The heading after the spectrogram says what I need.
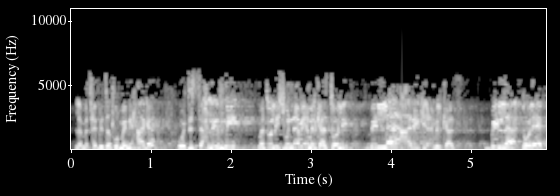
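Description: A high-voiced man with an Egyptian accent preaches with wide, swooping intonation, firing questions at his listeners and answering them himself. The sound is dull and lo-fi, with a long reverb that suggests a large hall. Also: very fast, a crowd in the background. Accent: Egyptian Arabic. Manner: animated preaching with rhetorical questions and acted-out dialogues. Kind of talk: sermon.

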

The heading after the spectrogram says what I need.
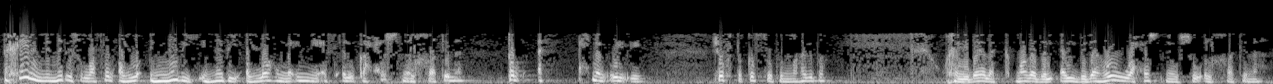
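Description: A man's voice: mid-range voice, husky, highs cut off. A man with an Egyptian accent preaching a sermon, telling stories with passion. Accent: Egyptian Arabic. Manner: impassioned storytelling.

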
